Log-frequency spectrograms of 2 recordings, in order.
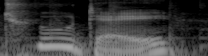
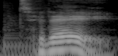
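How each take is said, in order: First: The first syllable has a full vowel. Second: The first syllable is reduced and weak. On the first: The speaker calls it wrong. "instead of saying today" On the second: The speaker calls it right. "I'm pronouncing it as today"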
